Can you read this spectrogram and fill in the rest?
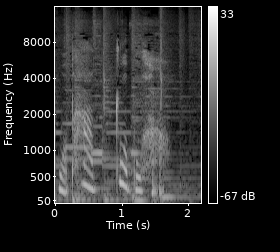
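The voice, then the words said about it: Quiet, soft voice. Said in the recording (Chinese): “豆豆小声说”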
